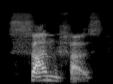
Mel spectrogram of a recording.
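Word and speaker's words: zanjas: those waterways were called sanjas these are pronounced in spanish like an s those are santas so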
